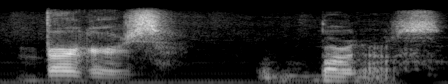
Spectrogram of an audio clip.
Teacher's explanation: the u r and the e r make the same sound in this word so instead of saying boogers it's bur gurus burgers try that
